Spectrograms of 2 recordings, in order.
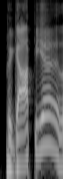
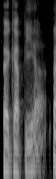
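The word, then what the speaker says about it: Picabia: While you were studying in Paris, you made friends with this guy named Franci Pagapia. Am I pronouncing that right? – No. – No? Okay. How is it pronounced? – Pagapia.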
